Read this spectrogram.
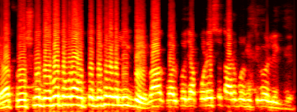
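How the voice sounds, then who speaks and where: A man's voice: sits high, sing-song, racing, creaky, warm tone, highs cut off. A male teacher leading a classroom grammar lesson, explaining step by step and putting questions to the class.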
